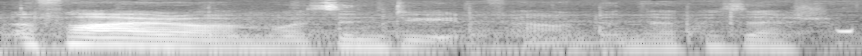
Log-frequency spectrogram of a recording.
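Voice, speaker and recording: A man voicing a pompous, formal male prosecutor who speaks slowly and grandly. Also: on the high side, close to an everyday voice. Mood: haughty. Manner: slow, grand courtroom delivery. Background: game music.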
